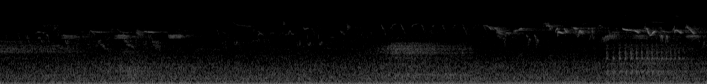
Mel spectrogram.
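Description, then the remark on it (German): Fast, melodic twittering of a songbird runs through the whole stretch, fairly faint over a steady wash of outdoor background noise. “Es ist so leicht fisselig, melodisch, schnell.”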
